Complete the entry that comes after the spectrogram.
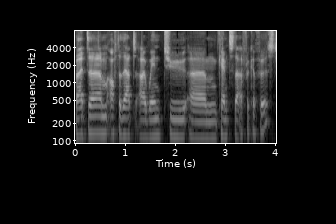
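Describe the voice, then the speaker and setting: A man with a German accent talks at a moderate pace with fairly even intonation. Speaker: business strategy consultant. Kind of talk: interview. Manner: hesitant, many fillers.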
